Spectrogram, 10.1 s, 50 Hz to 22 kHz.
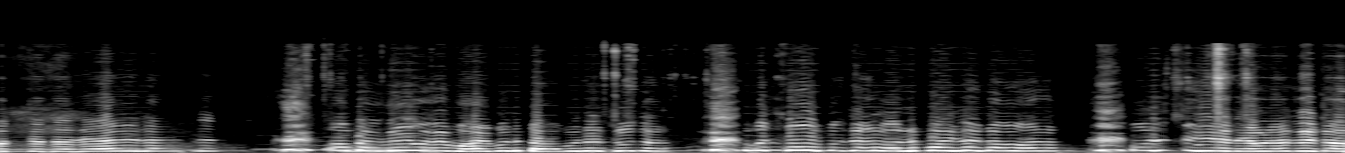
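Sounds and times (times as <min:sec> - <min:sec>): woman crying and wailing: 0:00.0 - 0:10.0
gasping sobbing breaths: 0:02.0 - 0:02.5, 0:05.1 - 0:05.7, 0:08.1 - 0:08.5.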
